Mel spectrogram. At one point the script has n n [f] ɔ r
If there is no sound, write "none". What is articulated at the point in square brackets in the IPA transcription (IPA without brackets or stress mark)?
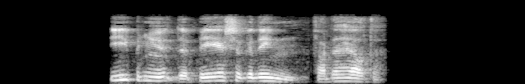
f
